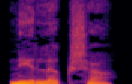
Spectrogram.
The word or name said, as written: ನಿರ್ಲಕ್ಷ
